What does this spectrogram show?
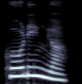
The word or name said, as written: ಗೋಟಿಂಗ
